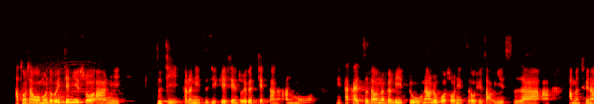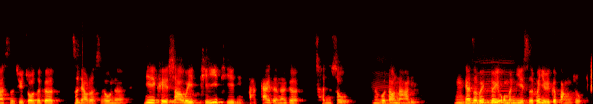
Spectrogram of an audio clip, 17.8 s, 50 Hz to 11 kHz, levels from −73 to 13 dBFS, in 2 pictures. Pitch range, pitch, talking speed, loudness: 105-130 Hz, 115 Hz, 355 characters per minute, -19 LUFS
